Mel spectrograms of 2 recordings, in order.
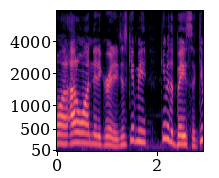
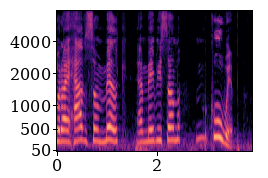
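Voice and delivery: overdone, over-the-top Canadian accent; 3 semitones higher than usual. Mocking a movie's characters, doing an over-the-top Canadian accent. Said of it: "their Canadian accents are, like, way over the top".

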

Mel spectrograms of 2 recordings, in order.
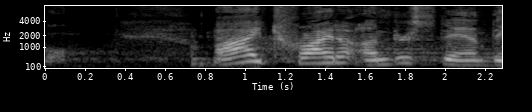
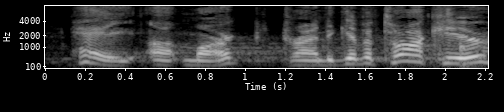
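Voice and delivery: very loud, firm voice with rising pitch; 8 dB louder than usual. Retelling how they warned a whispering student: retelling saying it more firmly. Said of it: "I said a little more firmly".

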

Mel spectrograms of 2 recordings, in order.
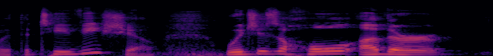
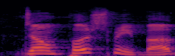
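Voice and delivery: put-on loud, crotchety, cranky old-man voice, pitched up; 5 semitones higher, 6 dB louder than usual. Joking after being told they sound like an old man: mock crotchety old man. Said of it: "and I'm crotchety".

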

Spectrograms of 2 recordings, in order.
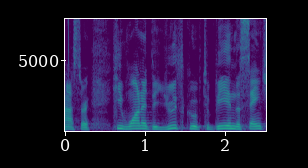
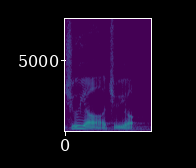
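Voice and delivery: much quieter, hushed, soft voice; 3 semitones higher, 11 dB quieter than usual. Retelling how a woman began her prayers at the pulpit, very quiet, soft voice. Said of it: "start off with a very quiet, soft voice".

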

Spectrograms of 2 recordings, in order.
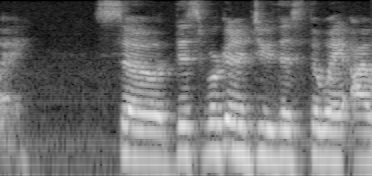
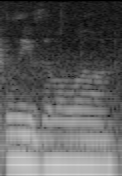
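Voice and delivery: put-on low energy, listless, lower and quieter; 5 semitones lower, 11 dB quieter than usual. Discussing a character who doesn't care about people, quoting his line, imitating a low-energy delivery. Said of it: "I am mustering up the energy to say this".

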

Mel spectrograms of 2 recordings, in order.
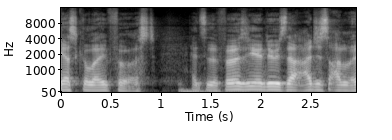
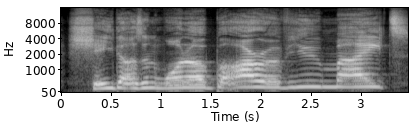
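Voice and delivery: put-on Queensland accent; 11 semitones higher than usual. Retell the voice that came into your ear during a bear hug, in a very Queensland Australian accent. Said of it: "In the most Queenslandian Australian accent".

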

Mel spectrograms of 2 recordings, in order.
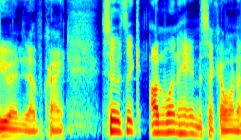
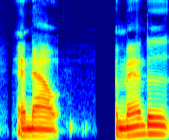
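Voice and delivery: plain

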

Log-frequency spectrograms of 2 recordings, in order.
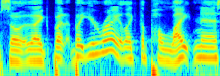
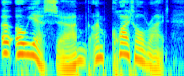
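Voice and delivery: light, soft, gentle put-on British accent; 3 dB quieter than usual. Retelling how an actor delivered a line about the ladder, in a soft British accent. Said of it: "adding that soft British touch to it".

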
